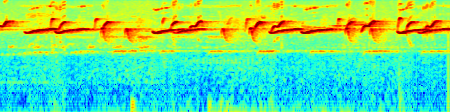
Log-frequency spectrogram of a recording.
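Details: Rufous-browed babbler giving a steady run of high whistles. Each note slides up, then holds level, and phrases repeat roughly twice a second over faint background hiss.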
